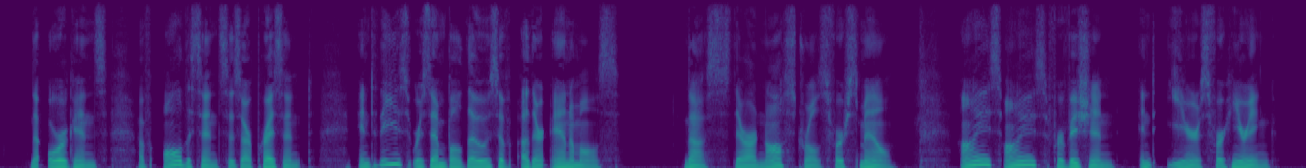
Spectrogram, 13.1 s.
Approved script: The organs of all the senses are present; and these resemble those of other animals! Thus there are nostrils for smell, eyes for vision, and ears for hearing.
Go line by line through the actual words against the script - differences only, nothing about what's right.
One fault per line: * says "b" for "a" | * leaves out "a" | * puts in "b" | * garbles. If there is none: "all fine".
* puts in "eyes"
